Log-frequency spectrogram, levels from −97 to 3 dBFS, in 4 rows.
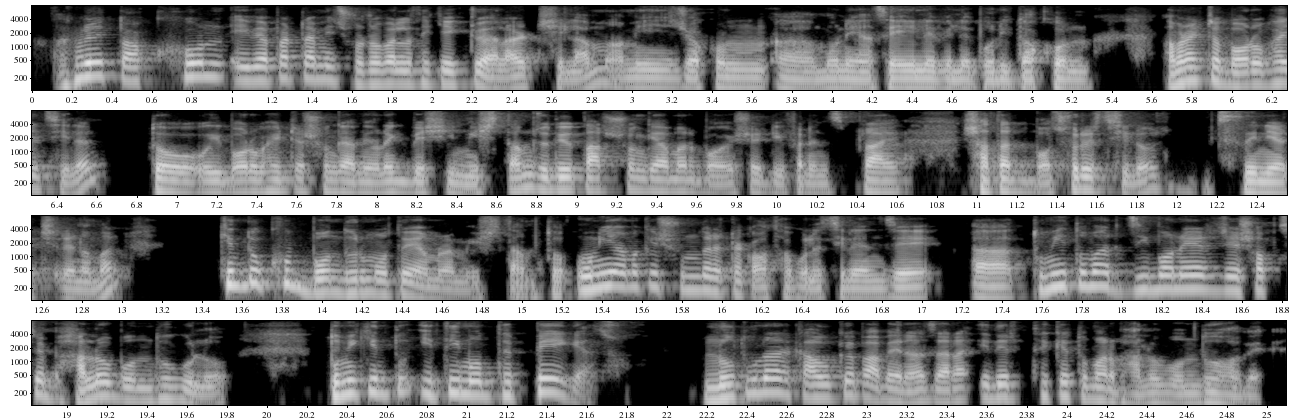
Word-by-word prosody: আসলে 220 +3 +6 0.2
তখন 175 +5 +1 0.2
এই - - +2
ব্যাপারটা 200 +3 +2
আমি 190 - -3
ছোটবেলা 150 0 +2
থেকে 150 0 -2
একটু 145 - -5
এলার্ট 115 +2 +2
ছিলাম। 95 +2 -2
আমি 105 +1 -1 0.2
যখন 105 +2 +1 0.3
আ - - 0 0.2
মনে 100 0 +1
আছে 95 - -7
এই 100 - +3
লেভেলে 95 -1 0
পড়ি 95 0 -1
তখন। 95 - +1 0.5
আমার 160 - +7
একটা 180 -1 +2
বড় 135 +2 +5
ভাই 155 -1 +2
ছিলেন। - - -2 0.3
তো - - +8 0.2
ওই 115 - +1
বড় 120 +1 +4
ভাইটার 125 +1 -4
সঙ্গে 120 -1 0
আমি 110 - -1
অনেক 115 0 0
বেশি 110 +1 -3
মিশতাম। 95 - 0
যদিও 140 0 +4
তার 130 0 +4
সঙ্গে 130 -2 -1
আমার 125 0 -1
বয়সের 100 +3 -3
difference 100 +1 -5
প্রায় 115 -2 +4 0.4
৭, - - +4
৮ 125 - -2
বছরের 140 +7 +2
ছিল। - - -4 0.5
সিনিয়র 110 -2 +4
ছিলেন 100 -2 -4
আমার, - - -2 0.5
কিন্তু 245 +1 +5
খুব 255 -1 +1
বন্ধুর 160 -1 +1
মতোই 145 0 +1
আমরা 100 -2 -3
মিশতাম। 90 - -6
তো - - -2 0.2
উনি 210 +4 +5
আমাকে 220 0 -3
সুন্দর 185 -2 -1
একটা 150 -3 -4
কথা 105 -1 -5
বলেছিলেন 100 -1 -2
যে 110 - +6 0.4
আ - - +5 0.2
"তুমি 205 +4 +3
তোমার 230 0 +3
জীবনের 195 +1 +1
যে 180 - +2
সবচেয়ে 180 +1 -1
ভালো - - +4
বন্ধুগুলো 130 -7 -3 0.6
তুমি 175 +3 +6
কিন্তু 210 -2 0 0.2
ইতিমধ্যে 185 -1 0
পেয়ে 215 -3 +4
গেছ। - - -14 0.6
নতুন 160 +7 -1
আর 210 - -1
কাউকে 160 +3 +1
পাবে 130 -5 +2
না - - 0
যারা 125 +2 +2
এদের 160 0 0
থেকে 175 0 -4
তোমার 135 -3 0
ভালো 95 +2 -3
বন্ধু 100 +2 -3
হবে।" 85 - -6
140 Hz, 205 wpm, -23 LUFS, 110-180 Hz, 0.6 s, তো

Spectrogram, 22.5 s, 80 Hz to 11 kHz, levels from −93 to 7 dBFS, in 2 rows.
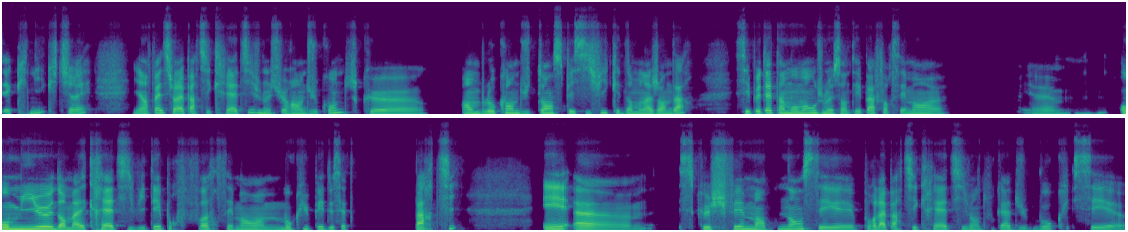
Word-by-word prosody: techniques, 190 +5 -6
je - - -6
dirais. 190 +10 -3 0.4
Et 175 - -1
en 170 - +1
fait, 230 +7 +2
sur 240 - +2
la 165 - +6
partie 175 +2 -2
créative, 180 +9 -2
je - - -3
me 190 - -3
suis 175 - -5
rendu 170 0 -4
compte 245 +7 -4
que, 165 -3 -1 0.4
en 185 -1 +1
bloquant 200 +3 0
du 180 -2 -6
temps 215 +2 +2
spécifique 210 +1 -3
dans 185 - -3
mon 180 0 -4
agenda, 180 +2 +1 0.5
c'est 195 - -2
peut-être 200 +5 +3
un - - +4
moment 210 +2 +1
où - - +2
je 200 - -5
me 185 - +1
sentais 170 -1 -3
pas 195 +1 +1
forcément 190 0 -4
heu, 150 - -10 0.9
hem, 165 -1 -9 0.5
au 210 0 +8
mieux 215 +2 +8
dans 185 -4 +5
ma 175 0 +4
créativité 185 +2 +1
pour 200 - -11
forcément 185 0 -3
m'occuper 195 +5 -5
de 180 - -5
cette 175 0 -6 0.6
partie. 200 +6 +2 0.8
Et 210 +4 +7
hem, 170 0 +3 0.3
ce - - -6
que 200 - 0
je 200 0 +2
fais 230 -1 +2
maintenant, 215 +2 -1
c'est 185 -7 -1
pour 190 0 -2
la 175 - +5
partie 180 +2 -3
créative 175 +2 -4
en 170 - -8
tout 175 +3 -23
cas 190 0 -2
du 170 -1 -14
book, 210 +9 -9
c'est 175 -3 -4
heu, - - -10
185 Hz, 175 wpm, -23 LUFS, 175-205 Hz, 0.9 s, au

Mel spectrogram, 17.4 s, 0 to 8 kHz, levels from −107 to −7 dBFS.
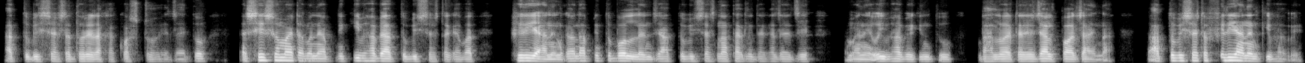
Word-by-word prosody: আত্মবিশ্বাসটা 105 0 -4
ধরে 105 0 +2
রাখা 100 0 -6
কষ্ট 105 0 -8 0.2
হয়ে 100 -1 -16
যায়। 95 0 -12
তো 115 - -1 0.6
আ - - +1
সেই 145 0 +6
সময়টা 135 -3 +4
মানে 115 0 +1
আপনি 110 +2 -10
কিভাবে 120 -2 +1
আত্মবিশ্বাসটাকে 105 -1 -6
আবার 100 -1 -3 0.5
ফিরিয়ে 125 -2 +7
আনেন? 100 -1 0
কারণ 115 0 0
আপনি 120 +2 -7
তো - - -3
বললেন 105 -4 +5
যে - - -8
আত্মবিশ্বাস 105 0 -7
না 105 - 0
থাকলে 105 0 -4
দেখা 105 0 -13
যায় 100 -1 -7
যে 100 - -5 0.6
মানে 100 -1 -2
ওইভাবে 105 -1 +1
কিন্তু 100 -1 -5 0.6
ভালো 100 +1 -1
একটা 105 - -2
রেজাল্ট 105 0 +3
পাওয়া 100 -2 +4
যায় 100 -2 -2
না। - - -7 0.7
আত্মবিশ্বাসটা 125 0 +1
ফিরিয়ে 140 0 +6
আনেন 115 -2 +4
কিভাবে? 105 -2 -6
105 Hz, 140 wpm, -23 LUFS, 100-115 Hz, 0.7 s, ফিরিয়ে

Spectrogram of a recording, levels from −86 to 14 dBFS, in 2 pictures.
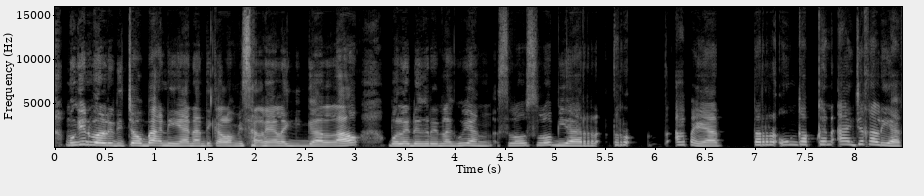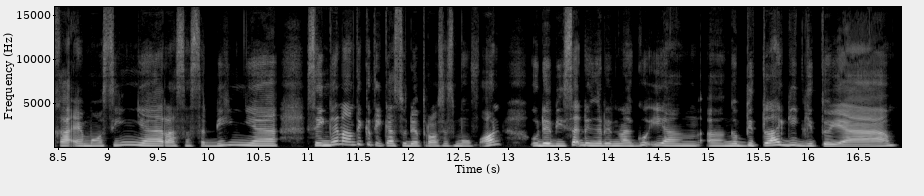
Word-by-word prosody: Mungkin 310 +3 +1
boleh 260 -3 +8
dicoba 250 +2 +5
nih 225 -2 +1
ya, - - +3
nanti 215 +1 -1
kalau 210 -1 +3
misalnya 210 0 0
lagi 195 -2 -5
galau 200 +7 +5 0.3
boleh 215 +1 +3
dengerin 215 0 0
lagu 215 +1 -3
yang 230 -3 -2
slow-slow, 250 +4 -3
biar 240 -4 +2 0.3
ter 285 - -7 0.4
t - - -32
apa 315 -1 -5
ya, 200 -5 +2 0.4
terungkapkan 330 +2 -1
aja 355 0 -2
kali 325 -10 +2
ya, 210 - 0
Kak, 215 +1 +1
emosinya, 235 +4 -2
rasa 210 0 -3
sedihnya. 235 +4 -2 0.3
Sehingga 260 +8 +1
nanti 350 0 -3
ketika 250 -7 -4
sudah 220 -4 -3
proses 205 0 -6
move 180 -3 -6
on, 340 +6 +2 0.3
udah 230 -1 +6
bisa 220 +7 0
dengerin 230 -3 +1
lagu 210 +6 -3
yang, 220 -4 -3
eee, 205 0 -5
nge-beat 220 +2 0
lagi 270 -1 +3
gitu 205 -3 -4
ya. 165 +1 0
230 Hz, 160 wpm, -20 LUFS, 210-265 Hz, 0.4 s, boleh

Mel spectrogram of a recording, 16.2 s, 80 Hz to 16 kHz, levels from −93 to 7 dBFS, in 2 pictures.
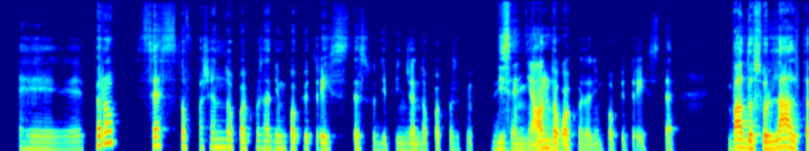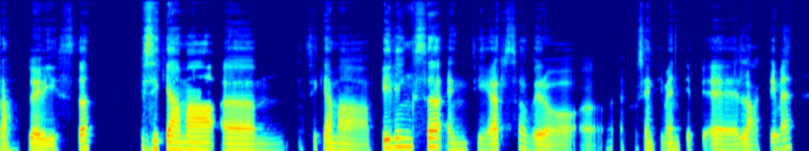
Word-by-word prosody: Ehm, 120 -1 -13
però 225 +6 +4 0.2
se 170 - 0
sto 175 -3 -7
facendo 150 +1 -8
qualcosa 135 0 -6
di 125 - -13
un 125 - -9
po' 130 - -2
più 125 -1 -11
triste, 120 0 -7
sto 120 - -17
dipingendo 110 0 -11
qualcosa 115 0 -11
di 115 0 -20
disegnando 115 +1 +2
qualcosa 100 0 -1
di 95 - -15
un 100 - -19
po' - - -11
più - - -18
triste, - - -12 0.5
vado 145 -2 +8
sull'altra 125 -5 +5
playlist 100 -3 0 0.4
che - - -9
si 135 +2 -1
chiama 120 -2 +5
ehm, 110 -1 0 0.2
si 120 - -17
chiama 110 -4 -2
"Feelings 155 +2 0
and 115 -9 +2
Tears" 105 +4 -4
ovvero, 100 -8 -3
ehm, - - -15 0.2
ecco, - - -29
sentimenti 110 -1 -8
p - - -20
e 100 -2 -2
lacrime 125 +8 -4
120 Hz, 150 wpm, -26 LUFS, 105-130 Hz, 0.5 s, vado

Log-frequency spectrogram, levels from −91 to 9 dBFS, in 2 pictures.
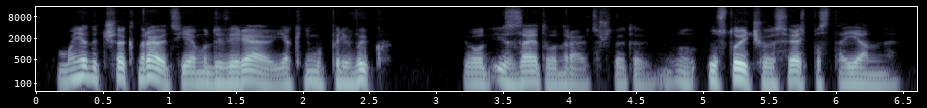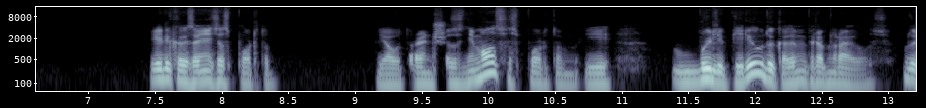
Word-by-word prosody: мне 125 +7 -1
этот 140 -3 -3
человек 140 -1 0
нравится, 150 -6 +3
я 110 - +2
ему 105 0 -4
доверяю, 105 -2 0
я 100 - -5
к - - -18
нему 115 -2 -6
привык, 110 +3 -3 0.5
и - - -9
вот 100 -2 -4
из-за 110 -3 -3
этого 95 -4 -3
нравится, 90 -2 -10
что 95 - -12
это, 95 -1 -11
ну, 105 -2 -11
устойчивая 115 -4 +4
связь 115 +4 0
постоянная. 95 -1 -7 1.0
Или 130 +1 +4
как 115 -2 +3
занятия 115 0 +2
спортом. 100 -3 -9 0.8
Я 95 0 -3
вот 90 -1 -4
раньше 100 0 -3
занимался 130 - +3
спортом, 95 -3 -8
и 95 -1 -4 0.4
были 110 +3 +6
периоды, 175 - +5
когда 100 +1 0
мне 115 - -5
прям 105 -2 -1
нравилось. 90 -2 -6
Ну, 130 -2 +1
105 Hz, 175 wpm, -23 LUFS, 95-115 Hz, 1.0 s, были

